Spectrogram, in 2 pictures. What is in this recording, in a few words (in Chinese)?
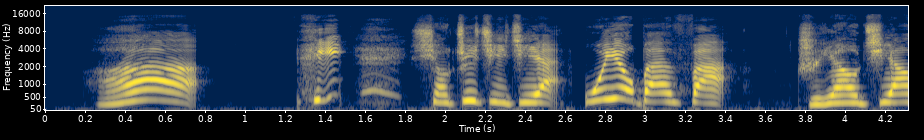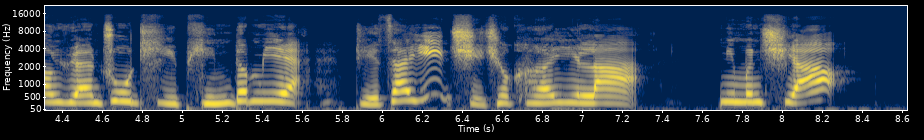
童声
